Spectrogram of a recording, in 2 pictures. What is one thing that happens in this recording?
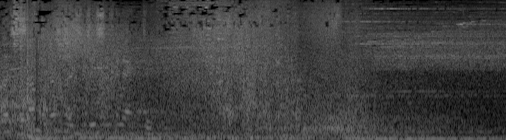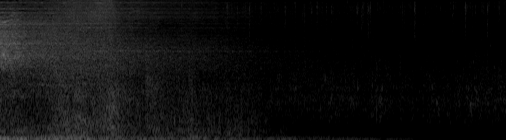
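A triumphant victory fanfare swells loudly and then fades away.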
